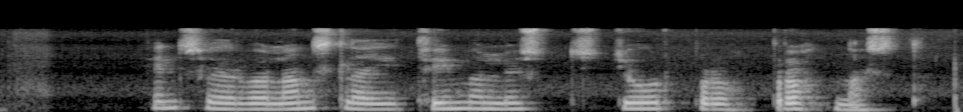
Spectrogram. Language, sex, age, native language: Icelandic, female, 40-49, Icelandic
